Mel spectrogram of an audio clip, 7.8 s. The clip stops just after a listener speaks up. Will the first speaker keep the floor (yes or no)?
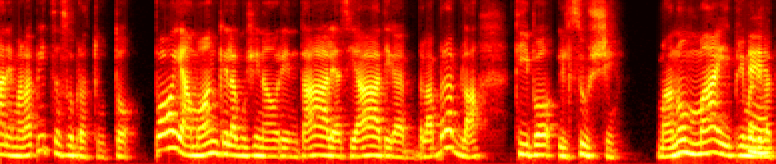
yes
